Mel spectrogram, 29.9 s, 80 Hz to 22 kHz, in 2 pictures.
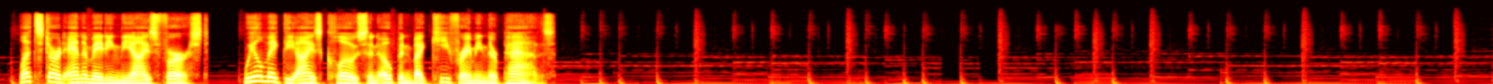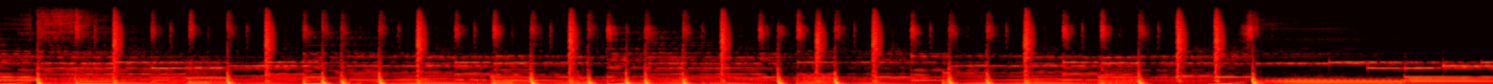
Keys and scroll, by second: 5.6 u, 10.0 ctrl+s, 14.7 u, 15.5 ctrl+s, 18.8 ctrl+s, 21.8 u, 24.6 ctrl+s, 27.0 space.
